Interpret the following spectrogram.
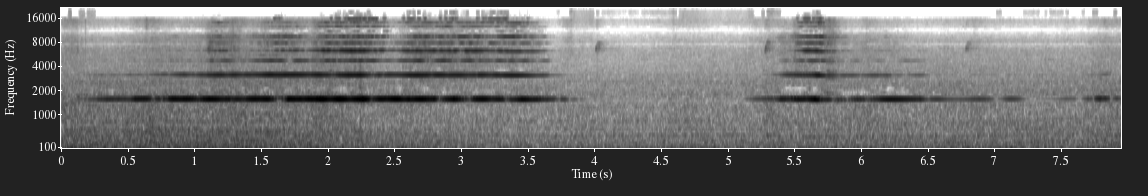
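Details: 2024 Toyota Tundra: high steady glassy squeal coming and going during stops; covered by Toyota TSB T-SB-0043-24, fix requested but parts delayed. Brake squeal.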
